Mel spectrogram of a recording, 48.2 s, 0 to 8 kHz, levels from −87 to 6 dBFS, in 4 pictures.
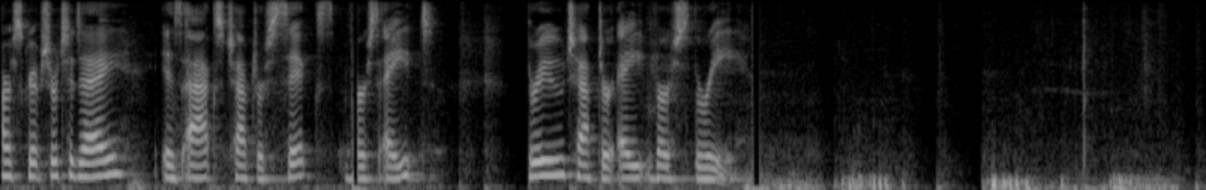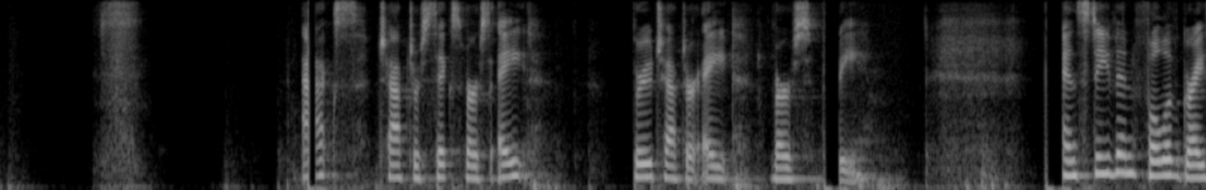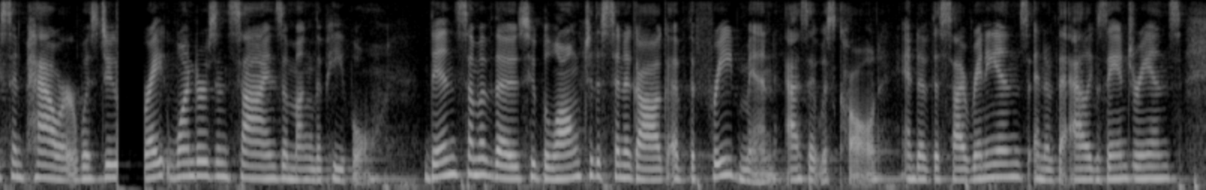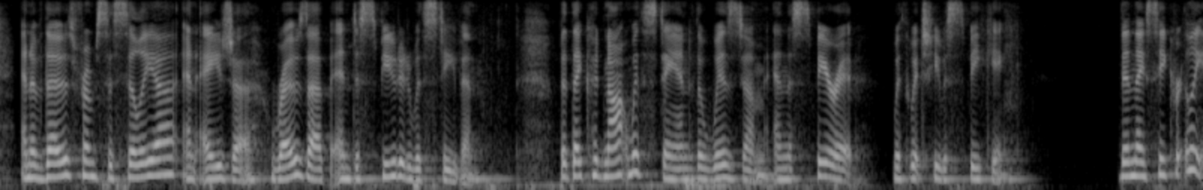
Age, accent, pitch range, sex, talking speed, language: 30-49, American, 140-210 Hz, female, 120 wpm, English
